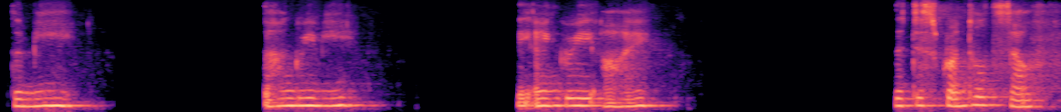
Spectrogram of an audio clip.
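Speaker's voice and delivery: ordinary talk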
